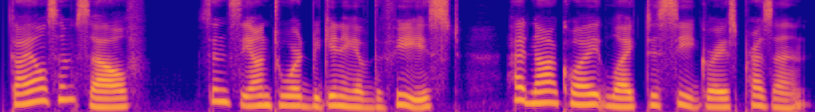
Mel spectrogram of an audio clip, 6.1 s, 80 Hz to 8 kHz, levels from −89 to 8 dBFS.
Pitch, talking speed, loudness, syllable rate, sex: 210 Hz, 165 wpm, -16 LUFS, 5.3 syllables/s, female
